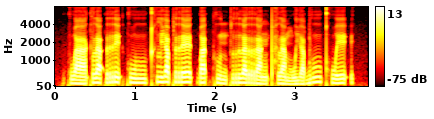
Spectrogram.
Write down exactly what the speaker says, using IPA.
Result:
k w aː˩˦ k l a˥˩ ʔ r e˥˩ ʔ k w uː˧ kʰ l i˥˩ a̯ p r ɛː˥˩ k̚ w a˦˥ t̚ k u˨˩ n p r ɯ˧ a̯ r a˩˦ ŋ pʰ l a˨˩ m w i˩˦ a̯ b uː˥˩ kʰ w e˦˥ ʔ

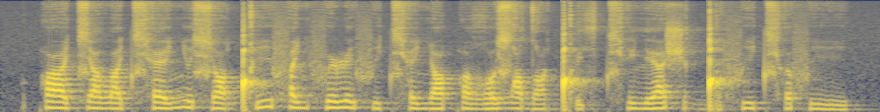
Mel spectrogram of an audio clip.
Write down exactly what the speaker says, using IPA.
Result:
qʷ ɛ t͡ɕ ɛ lˠ ɛ t͡ɕʰ ɛ ʎ ə ɕ ɒ ǃʼ i f a ʎ f ɨ ɭ i f i t͡ɕʰ ɛ ʎ ɒ qʷ ə ʁʷ ə ʑ ɨ dˤ ɛ ǃʼ ə sʲ t͡ɕʰ i lʲ a ʃ ə ɡ͡ǃ ə f i t͡ɕʰ ə f i

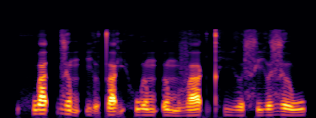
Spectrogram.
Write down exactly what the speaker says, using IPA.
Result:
h w a˦˥ t̚ z ə̰˧˨ m ʔ ḭ˧˨ ə̯ t̪ a̰˧˨ j h w ə˧ m ʔ ə˧˩ m v a˦˥ k̚ t̪ʰ i̤˨˩ ə̯ s i˨˦ ə̯ z ə˨˦ w

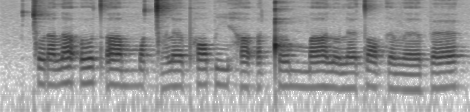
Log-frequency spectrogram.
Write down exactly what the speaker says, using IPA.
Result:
ǀ o ɾ ʌ l ʌ ʔ o tʼ ʌː mː ɔ ɡ͡ǀ ʌ l əː pʰ ɔ p iː h ʌː ʔ ʌ ǃ o mː ʌː l o l əː t ɔ k ə β əː p œ

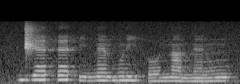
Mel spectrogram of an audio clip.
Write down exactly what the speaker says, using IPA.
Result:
d͡ʒ ɛ˦ h ɛ˦ h i˧ n ɛ̃˦ b ũ˦ ɾ i˦˨ h o˨˦ n ã˦˨ n ɛ̃˧ ɾ ũ˦

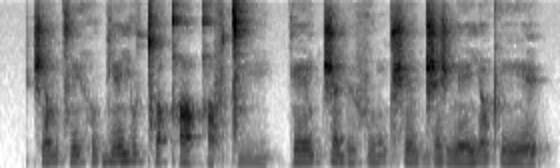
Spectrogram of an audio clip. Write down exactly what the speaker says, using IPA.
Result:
t͡ʃ ã m t͡s ĩ h u b j ẽ j u ǀʰ u qʰ ɐ o̯ qʰ ɐ f ǀ i | k ẽ b t͡ʃ ɐ j ʉ f u m t͡ʃʰ ẽ b d͡ʒ ɐ ʒ n ẽ j ɐ̃ pʰ ĩ e̯

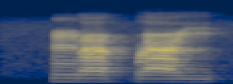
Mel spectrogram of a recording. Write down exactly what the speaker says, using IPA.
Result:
ŋ œː˨ k̚ l ɐ˨ j

